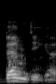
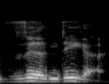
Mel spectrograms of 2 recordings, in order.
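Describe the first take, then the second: First: The word begins with a B sound. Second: The word begins with a V sound. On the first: "It looks like a B" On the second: "They always say V"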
